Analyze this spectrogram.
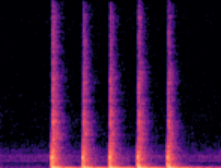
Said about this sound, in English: Peter hurried to John Mark's mother's house and knocked on the door.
